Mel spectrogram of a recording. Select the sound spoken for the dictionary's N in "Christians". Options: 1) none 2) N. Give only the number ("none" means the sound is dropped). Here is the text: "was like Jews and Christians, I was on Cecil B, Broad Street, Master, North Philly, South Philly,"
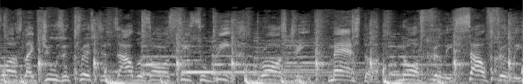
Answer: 2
